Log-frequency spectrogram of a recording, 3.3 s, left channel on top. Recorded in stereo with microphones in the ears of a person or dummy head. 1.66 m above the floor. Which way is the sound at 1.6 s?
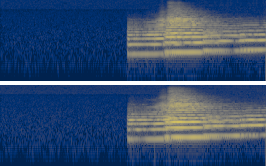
25° left (ahead or behind).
